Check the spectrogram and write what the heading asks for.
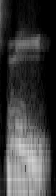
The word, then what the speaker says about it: SME: who here knows what the acronym sme stands for or generally pronounced smee all right so uh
